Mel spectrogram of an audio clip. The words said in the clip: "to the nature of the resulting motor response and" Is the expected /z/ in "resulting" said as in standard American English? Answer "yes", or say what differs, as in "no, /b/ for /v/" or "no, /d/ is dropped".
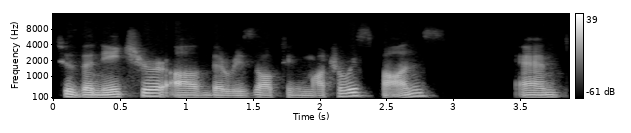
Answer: yes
